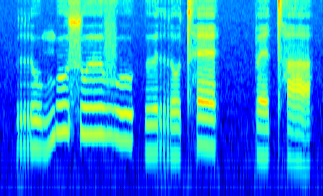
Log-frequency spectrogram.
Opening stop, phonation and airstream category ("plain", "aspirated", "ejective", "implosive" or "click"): aspirated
